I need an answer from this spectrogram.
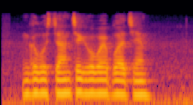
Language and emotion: Russian, neutral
